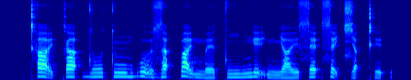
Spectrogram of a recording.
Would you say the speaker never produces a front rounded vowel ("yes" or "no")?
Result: yes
